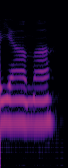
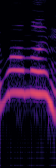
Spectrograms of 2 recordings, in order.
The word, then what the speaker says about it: llama: or a la or a Yama or a llama um but in English we say we say llama and everyone listening is listening in English so but yeah I've heard it pronounced both ways yeah yeah any other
